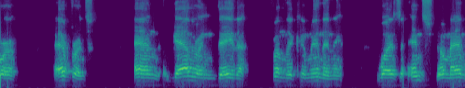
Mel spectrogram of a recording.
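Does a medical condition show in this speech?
Yes: ALS; onset in hands and arms, tracheostomy.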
